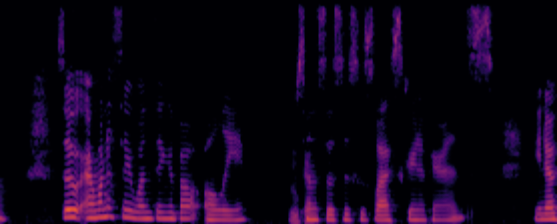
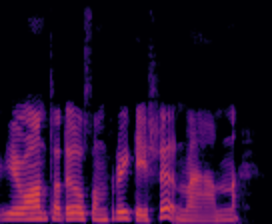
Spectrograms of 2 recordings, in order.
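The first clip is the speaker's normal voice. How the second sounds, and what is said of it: Bad European accent impression. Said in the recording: “That was a really bad accent. I'm so sorry to all of Europe.”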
